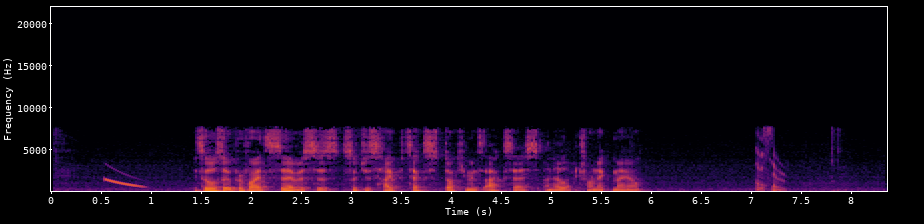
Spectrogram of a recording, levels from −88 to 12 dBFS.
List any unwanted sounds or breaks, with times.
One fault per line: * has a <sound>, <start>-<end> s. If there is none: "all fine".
* has a chirp, 0.5-1.0 s
* has a chirp, 7.1-7.4 s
